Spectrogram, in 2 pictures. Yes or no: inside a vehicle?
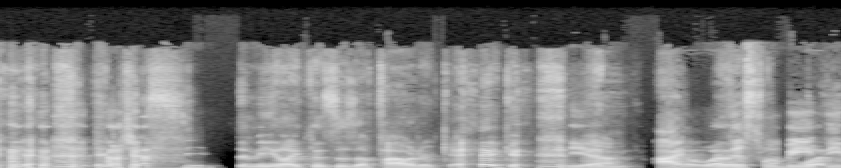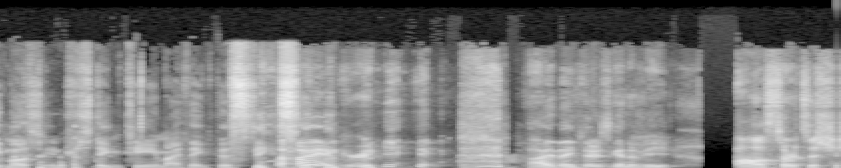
no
